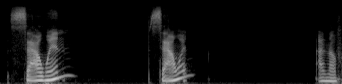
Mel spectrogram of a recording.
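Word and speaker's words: Samhain: Fast forward to when I'm 45 years old and I attend an intimate gathering for Sam Hayne. Oh, no. It says pronounced sin.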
